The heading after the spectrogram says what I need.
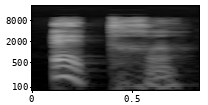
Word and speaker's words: être: Être. Okay, so remember that when you get this accent circonflexe here, you should really pronounce it openly. So, être. Okay, don't insist on the final être.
